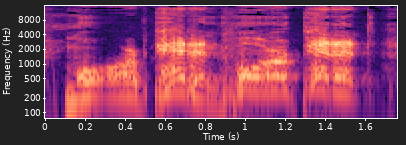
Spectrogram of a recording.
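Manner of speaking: rising whiny chant into shout; building pedant shout. Retold or imitated. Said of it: "encouraging the pedant voice".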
